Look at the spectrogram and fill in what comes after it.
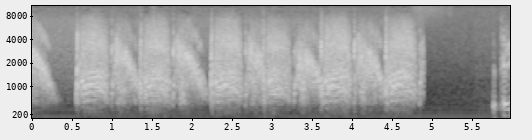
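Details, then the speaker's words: Continuous-wave Doppler of mitral regurgitation near the sewing ring gives loud, buzzing bursts about once a second with vibrations in the systolic envelope: an angry bee murmur from a torn prosthetic mitral cusp, later seen on transesophageal echo. "listen again to the angry bee murmur that is typical for a torn"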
